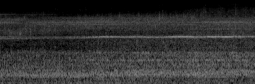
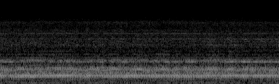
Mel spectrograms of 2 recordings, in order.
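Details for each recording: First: Small farm garden/yard water pump after repair of pressure loss: strong steady rush of water with thin constant electric whine, no gurgling, straining or surging; pump delivers full pressure. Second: Small farm garden/yard water pump that kept losing pressure and prime, just started: steady motor hum with thin whine, then spitting and gurgling creep in; bubbling at a fitting, air leaking in at loose fittings.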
